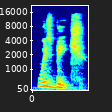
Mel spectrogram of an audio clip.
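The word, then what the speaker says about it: Wisbech: Wisbeck pronounced Wisbeach.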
